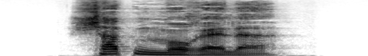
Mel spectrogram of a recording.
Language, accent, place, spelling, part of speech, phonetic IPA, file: German, Germany, Berlin, Schattenmorelle, noun, [ˈʃatn̩moˌʁɛlə], De-Schattenmorelle.ogg
- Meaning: 1. morello cherry (fruit) 2. morello (tree)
